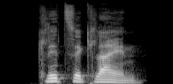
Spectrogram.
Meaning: teeny-weeny
- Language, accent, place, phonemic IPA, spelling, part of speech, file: German, Germany, Berlin, /ˈklɪt͡səˈklaɪ̯n/, klitzeklein, adjective, De-klitzeklein.ogg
